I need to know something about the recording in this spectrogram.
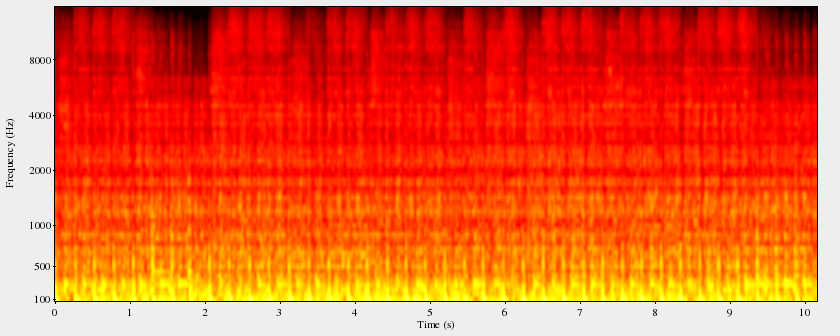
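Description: Metal band playing live through a stage PA: electric guitars, bass guitar, keyboards and a drum kit keeping a steady driving beat, in an instrumental passage with no vocals.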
